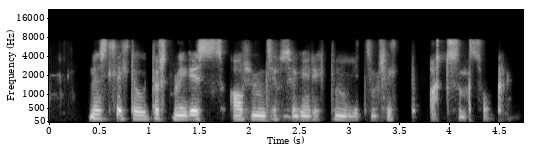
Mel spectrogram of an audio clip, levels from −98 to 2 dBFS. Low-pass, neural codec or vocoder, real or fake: 7.2 kHz; codec, 16 kHz, 1 kbps, X-Codec, HuBERT features, trained on general audio; fake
